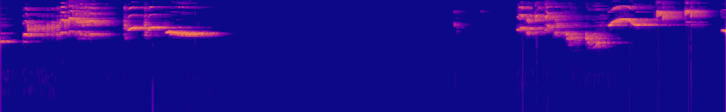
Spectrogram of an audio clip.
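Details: Orange-headed thrush in natural song, meant to lure lazy captive birds into singing: a burst of rich whistles and chatter, a long quiet gap, then another varied run of rising and falling whistled notes.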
